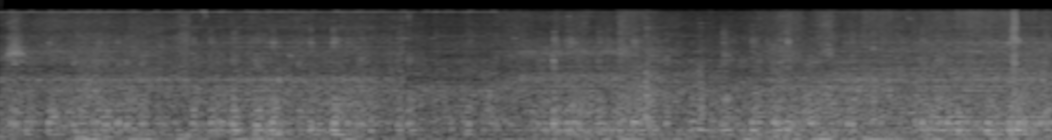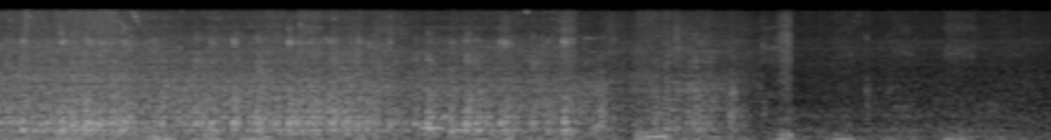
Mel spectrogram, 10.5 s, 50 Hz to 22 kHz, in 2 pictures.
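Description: Rockwell 10-inch metal lathe running while a cutting tool roughs down a bar of cold-rolled steel, heard sped up. The sound fades away near the end.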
